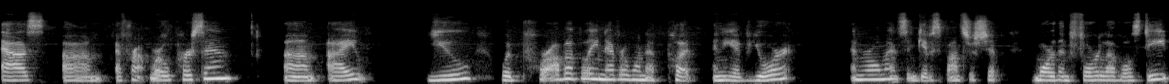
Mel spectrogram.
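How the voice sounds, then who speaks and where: At a fairly slow pace, a woman speaks with medium pitch, a somewhat breathy quality and lively intonation. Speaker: network marketing team leader. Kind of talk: tutorial. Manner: hesitant, many fillers.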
